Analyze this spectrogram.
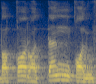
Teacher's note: اگر ملا کے پڑھیں گے تو تا پھر تا ہی رہتا ہے، لیکن اگر رک جائیں گے سانس توڑ دیں گے تو دو زبر کو گرا دیں گے، بقرتن سے بقرہ ہو جائے گا.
